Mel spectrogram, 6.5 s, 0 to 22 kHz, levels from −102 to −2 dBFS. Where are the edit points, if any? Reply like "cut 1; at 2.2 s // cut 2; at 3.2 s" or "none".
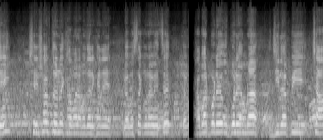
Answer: cut 1; at 3.8 s

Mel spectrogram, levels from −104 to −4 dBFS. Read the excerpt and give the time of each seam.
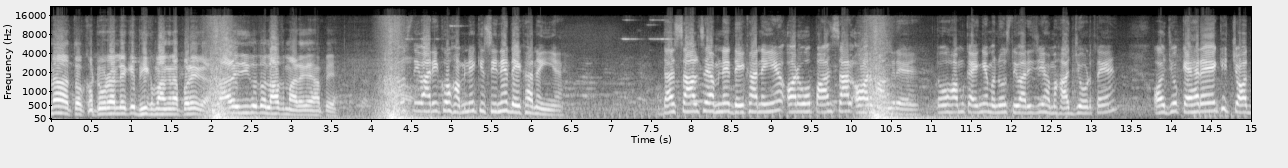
cut 1; at 2.0 s // cut 2; at 4.4 s

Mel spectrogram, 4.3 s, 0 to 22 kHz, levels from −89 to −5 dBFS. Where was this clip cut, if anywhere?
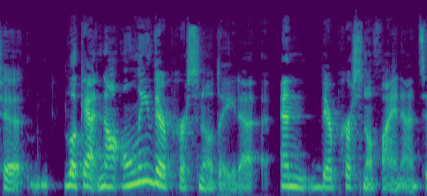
none

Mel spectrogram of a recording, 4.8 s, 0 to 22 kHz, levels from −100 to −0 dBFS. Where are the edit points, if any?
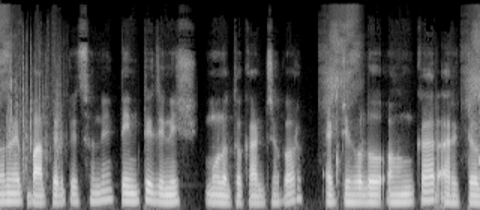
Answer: cut 1; at 1.1 s // cut 2; at 1.9 s // cut 3; at 3.1 s

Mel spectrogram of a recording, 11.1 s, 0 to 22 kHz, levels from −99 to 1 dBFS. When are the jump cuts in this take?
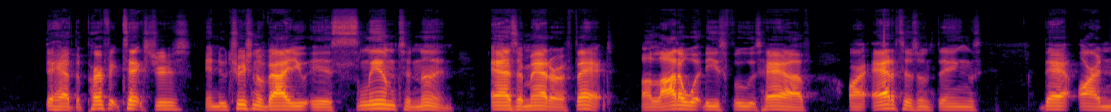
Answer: cut 1; at 1.9 s

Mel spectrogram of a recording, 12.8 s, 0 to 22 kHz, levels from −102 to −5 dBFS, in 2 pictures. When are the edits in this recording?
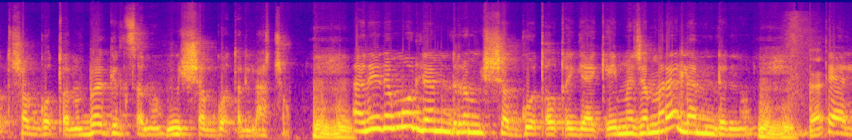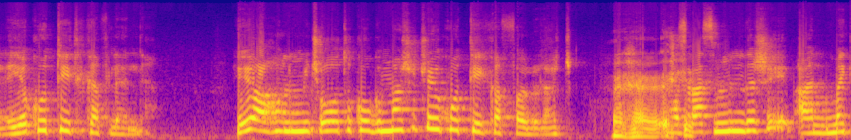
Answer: cut 1; at 6.1 s

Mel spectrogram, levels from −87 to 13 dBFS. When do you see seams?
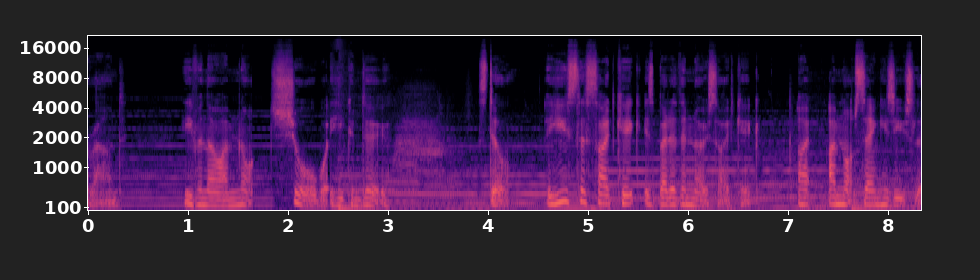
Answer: none

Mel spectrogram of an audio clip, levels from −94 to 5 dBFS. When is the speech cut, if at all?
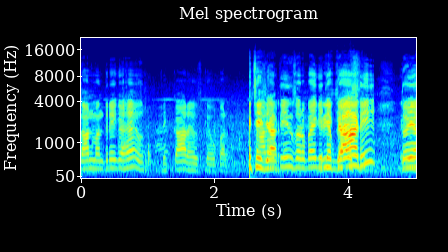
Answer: cut 1; at 2.5 s

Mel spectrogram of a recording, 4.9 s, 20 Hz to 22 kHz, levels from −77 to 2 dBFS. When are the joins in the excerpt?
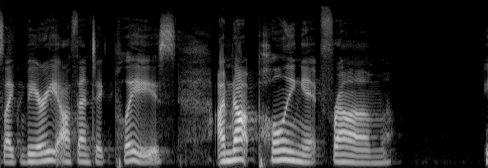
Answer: none

